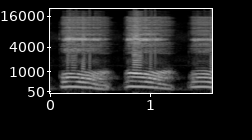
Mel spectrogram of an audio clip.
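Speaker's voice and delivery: mimicking a heron's repeated throaty call; imitated heron call. Shown as a demonstration. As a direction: call out like a heron, in separate bursts. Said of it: "বক যেভাবে ডাকে".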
